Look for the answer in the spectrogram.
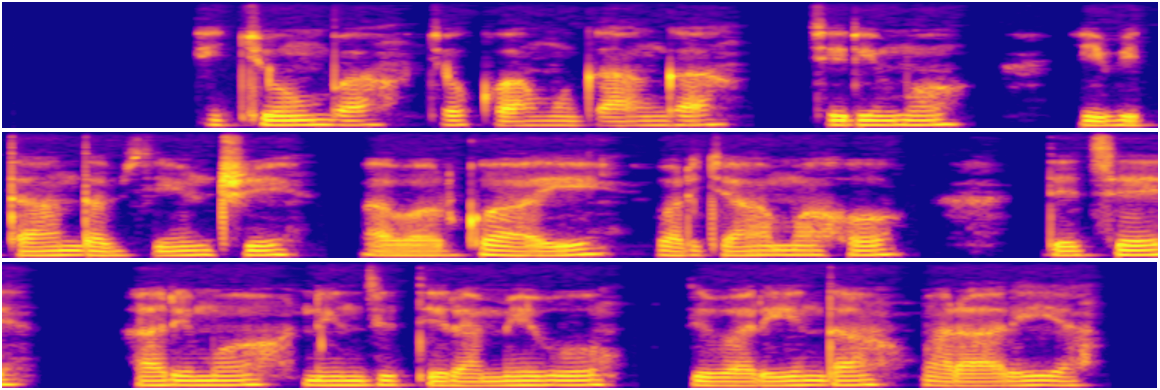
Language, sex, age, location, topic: Kinyarwanda, female, 18-24, Kigali, health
